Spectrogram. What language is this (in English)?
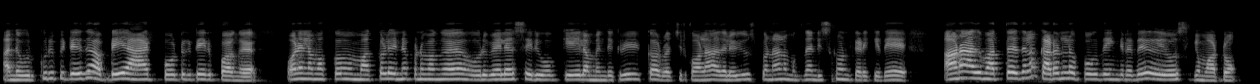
Tamil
